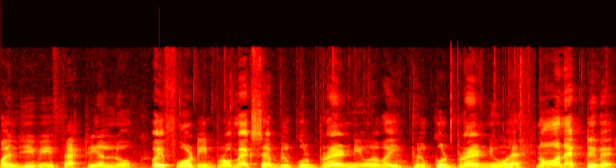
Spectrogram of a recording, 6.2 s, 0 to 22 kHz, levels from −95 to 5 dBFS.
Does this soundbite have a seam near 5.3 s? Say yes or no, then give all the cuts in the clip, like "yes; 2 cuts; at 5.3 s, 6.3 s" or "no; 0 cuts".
yes; 2 cuts; at 1.5 s, 5.3 s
